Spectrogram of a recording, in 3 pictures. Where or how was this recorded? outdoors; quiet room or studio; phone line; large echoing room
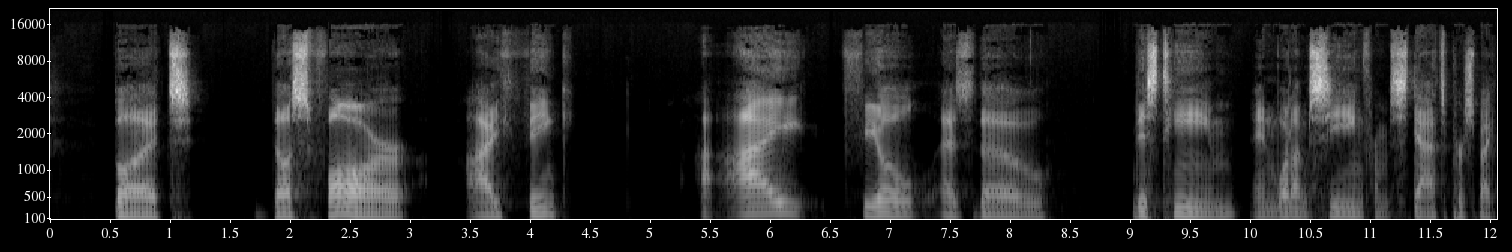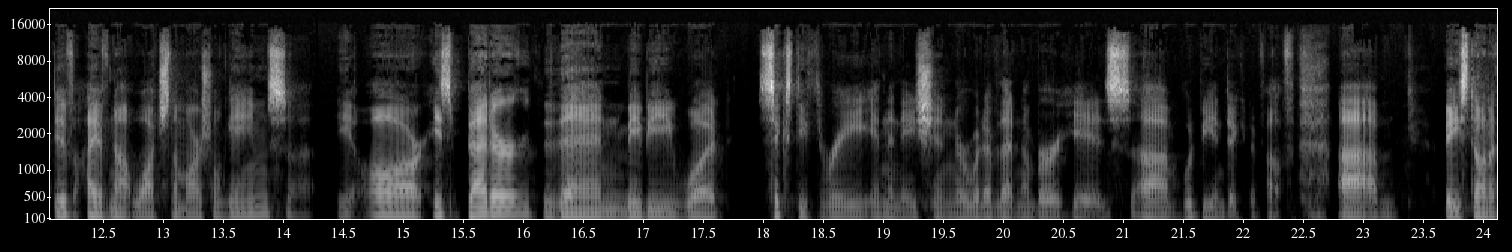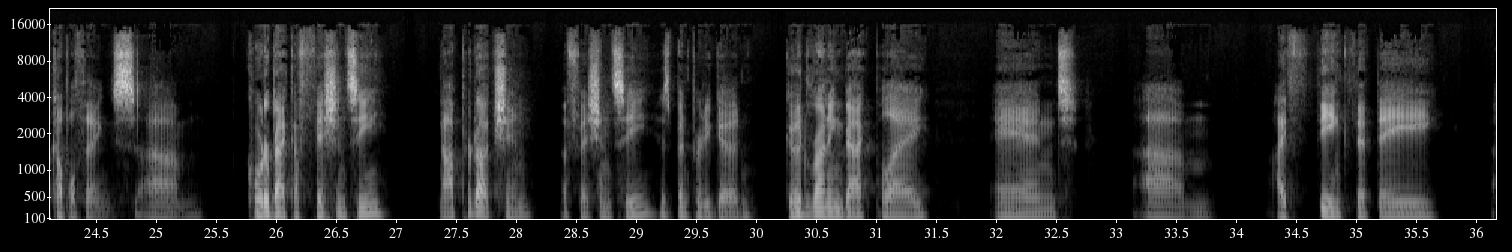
quiet room or studio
